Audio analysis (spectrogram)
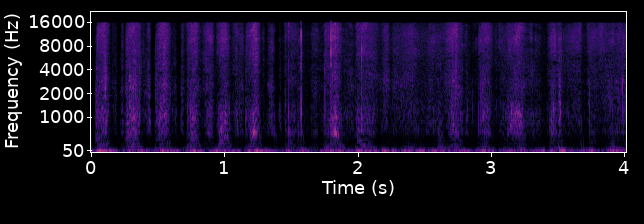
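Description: Long nails scratch quickly back and forth over light-blue denim shorts, across the fabric and pocket area. Rapid, repeated, rough scraping strokes run together in a steady stream, with a dull, low-heavy tone and little brightness.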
